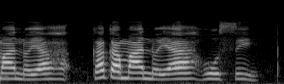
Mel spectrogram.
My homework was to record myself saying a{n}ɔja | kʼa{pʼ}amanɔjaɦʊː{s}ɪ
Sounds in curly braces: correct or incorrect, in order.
correct, incorrect: kʼ, correct

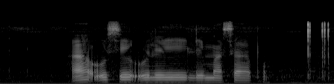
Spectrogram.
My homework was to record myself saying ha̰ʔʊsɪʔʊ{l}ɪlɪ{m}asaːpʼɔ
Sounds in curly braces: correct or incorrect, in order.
correct, correct

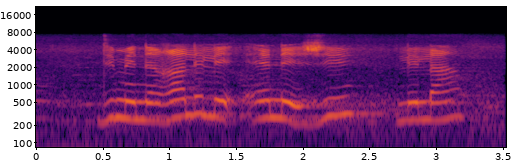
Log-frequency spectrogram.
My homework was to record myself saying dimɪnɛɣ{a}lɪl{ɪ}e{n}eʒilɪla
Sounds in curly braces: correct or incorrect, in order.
correct, correct, correct

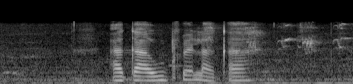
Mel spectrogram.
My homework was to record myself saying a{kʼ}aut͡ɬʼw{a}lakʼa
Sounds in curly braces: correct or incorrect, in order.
correct, incorrect: ɛ

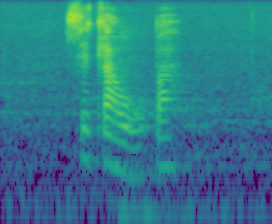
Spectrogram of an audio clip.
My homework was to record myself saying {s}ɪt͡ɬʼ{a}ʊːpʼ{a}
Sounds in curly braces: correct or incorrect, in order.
correct, correct, correct

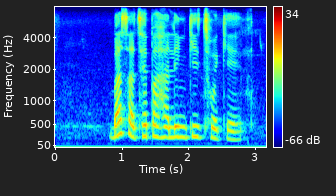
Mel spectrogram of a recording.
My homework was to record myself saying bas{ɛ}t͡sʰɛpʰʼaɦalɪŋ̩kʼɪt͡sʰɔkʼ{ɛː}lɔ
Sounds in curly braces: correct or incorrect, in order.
incorrect: a, correct

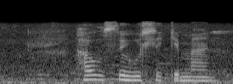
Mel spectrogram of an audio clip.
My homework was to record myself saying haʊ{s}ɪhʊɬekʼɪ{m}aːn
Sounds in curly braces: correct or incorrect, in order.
correct, correct

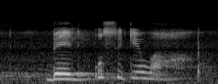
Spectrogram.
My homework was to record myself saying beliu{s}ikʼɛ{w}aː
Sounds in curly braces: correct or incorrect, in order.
correct, correct

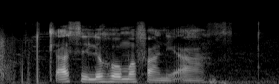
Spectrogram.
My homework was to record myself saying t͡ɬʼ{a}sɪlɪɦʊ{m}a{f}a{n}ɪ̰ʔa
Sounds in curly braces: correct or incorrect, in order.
correct, correct, correct, correct

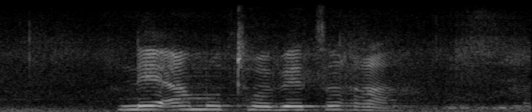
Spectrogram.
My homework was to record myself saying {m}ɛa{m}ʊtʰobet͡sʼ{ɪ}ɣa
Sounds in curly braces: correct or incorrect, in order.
incorrect: n, correct, correct

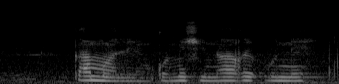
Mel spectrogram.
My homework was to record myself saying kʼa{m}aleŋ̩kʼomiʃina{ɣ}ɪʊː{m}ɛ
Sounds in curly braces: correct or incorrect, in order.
correct, correct, incorrect: n

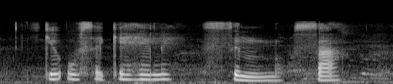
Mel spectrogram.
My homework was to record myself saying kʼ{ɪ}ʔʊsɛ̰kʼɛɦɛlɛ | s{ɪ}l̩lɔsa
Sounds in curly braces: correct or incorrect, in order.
correct, correct

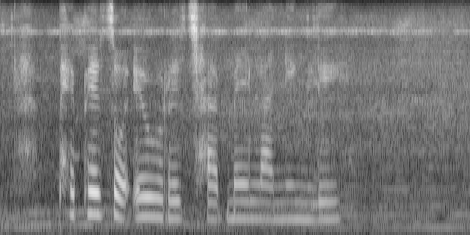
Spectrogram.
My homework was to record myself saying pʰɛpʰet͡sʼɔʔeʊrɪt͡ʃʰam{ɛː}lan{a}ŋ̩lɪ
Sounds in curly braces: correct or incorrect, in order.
incorrect: ɛ, incorrect: e

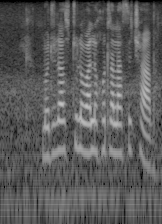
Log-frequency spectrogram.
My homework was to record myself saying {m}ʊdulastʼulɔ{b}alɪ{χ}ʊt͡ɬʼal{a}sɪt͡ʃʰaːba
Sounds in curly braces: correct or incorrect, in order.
correct, incorrect: w, correct, correct

